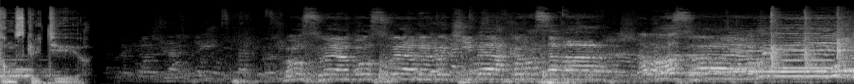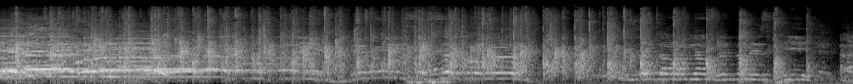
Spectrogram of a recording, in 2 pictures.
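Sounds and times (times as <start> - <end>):
speech: 0.1 - 1.0, 2.9 - 7.8
audience applause: 7.6 - 16.6.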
